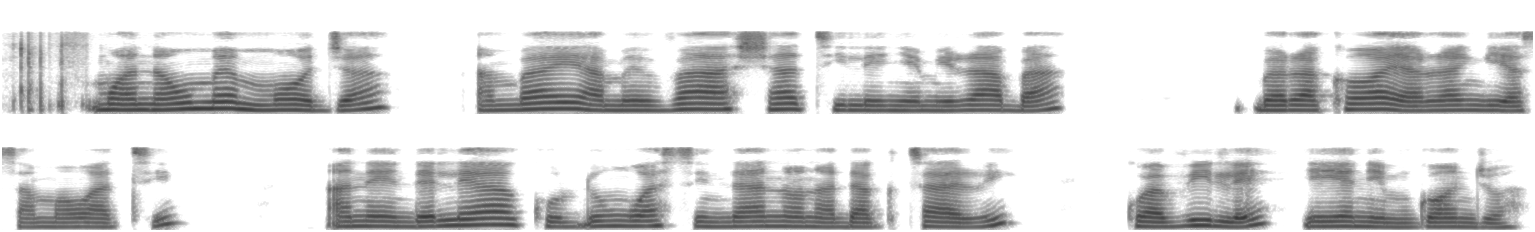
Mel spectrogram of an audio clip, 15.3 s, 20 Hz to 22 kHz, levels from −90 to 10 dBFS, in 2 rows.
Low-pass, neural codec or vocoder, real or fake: 7.2 kHz; codec, 16 kHz in and 24 kHz out, 1 kbps, XY-Tokenizer; fake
